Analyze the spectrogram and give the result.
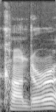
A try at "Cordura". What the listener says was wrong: Cordura. Cordura. There's no N in there.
